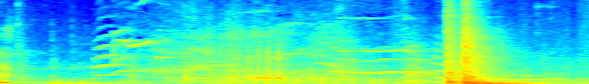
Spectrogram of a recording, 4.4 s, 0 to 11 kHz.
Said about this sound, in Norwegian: Musikkrommet ligger helt oppe i femte etasje på den store mursteinskolen. Innerst inne i en gang. 87 trappetrinn. Og nå åpner vi døren til musikkrommet.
